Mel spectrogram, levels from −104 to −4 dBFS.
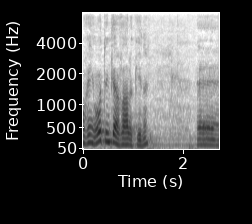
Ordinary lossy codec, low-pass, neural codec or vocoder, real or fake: none; none; codec, 16 kHz, 8 kbps, FreqCodec, larger model; fake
